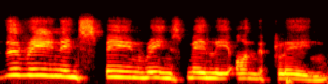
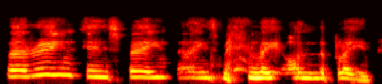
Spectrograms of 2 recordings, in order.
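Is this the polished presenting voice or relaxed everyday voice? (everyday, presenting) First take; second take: presenting; everyday. First: It is said in a polished presenting voice. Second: It is said in a relaxed everyday voice. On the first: "that's my YouTube voice" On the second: "I will try and talk in my normal voice"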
